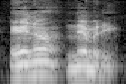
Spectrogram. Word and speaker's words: anonymity: a talk about anonymity it's a hard word to pronounce and down the street there's a lady named Mrs nimy and her first name is Anna there you go anonimity thanks tuning in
